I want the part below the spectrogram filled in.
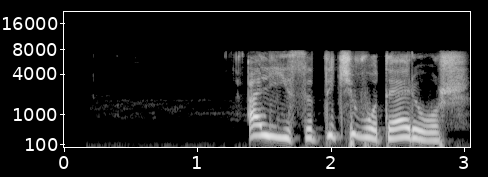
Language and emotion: Russian, angry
